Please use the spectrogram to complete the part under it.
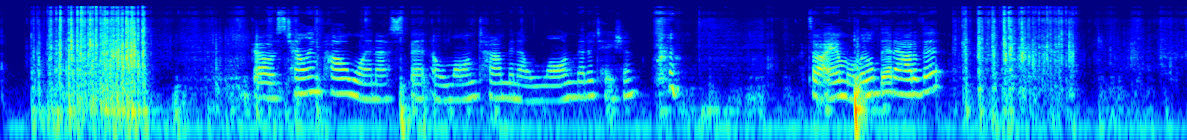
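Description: Cards riffle and flutter briskly as a deck is shuffled.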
